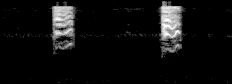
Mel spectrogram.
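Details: Two short, high, slightly buzzy chirps from a female double-collared seedeater, about a second apart. This call is meant to get males singing, and the background is quiet.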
